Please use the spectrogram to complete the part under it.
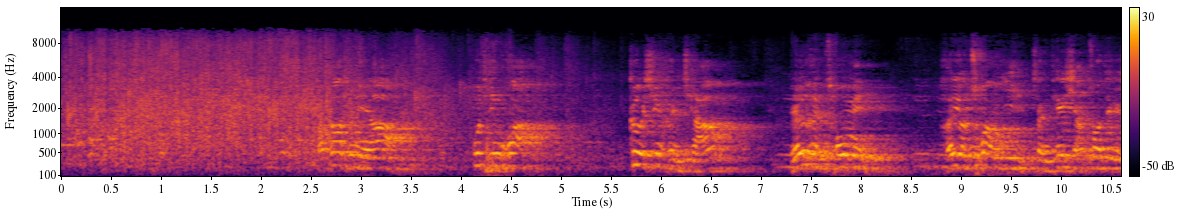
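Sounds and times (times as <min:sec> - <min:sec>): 
audience applause: 0:00.0 - 0:04.2
speech: 0:02.6 - 0:05.0, 0:05.7 - 0:10.5.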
